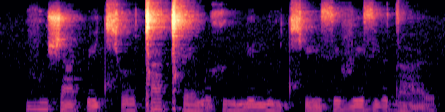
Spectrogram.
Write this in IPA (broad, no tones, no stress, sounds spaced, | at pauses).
v ɯ ʃ a k͡p e t͡ɕʰ ɤ ǀ a ǀʰ ɛ w ɤ x ɯ n e n ɯ t͡ɕʰ e s e v e z i ə̯ d a ə̯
